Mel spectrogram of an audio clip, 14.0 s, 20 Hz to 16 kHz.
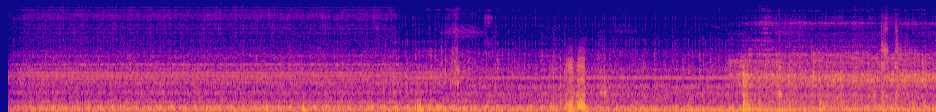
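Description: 78 rpm shellac record's lead-in groove playing on an RCA Victor Victrola 55U radio-phonograph: steady low rumble and surface noise with a few scattered clicks.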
